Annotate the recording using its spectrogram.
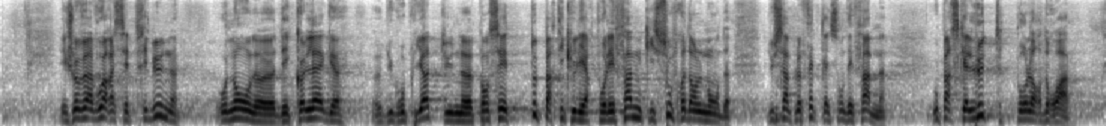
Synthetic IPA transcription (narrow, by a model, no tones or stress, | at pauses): eʒəvøavwaʁasɛt̪ːχibyn | onɔ̃d̪ekɔlːɛɡ | d̪yɡʁupljɔt̪ynpɑ̃set̪ut̪̚paʁt̪ikʲyljɛʁpuʁlefamkʲisufχəd̪ɑ̃ləmɔ̃d̪ | d̪ysɛ̃pləfɛt̪kɛlsɔ̃d̪efam | upaʁsə̥kɛlːyt̪puʁlœʁd̪ʁwa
